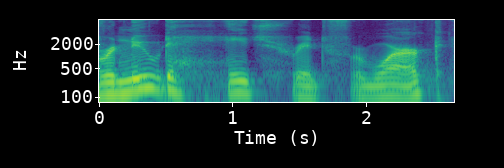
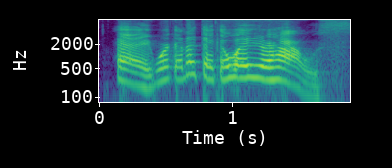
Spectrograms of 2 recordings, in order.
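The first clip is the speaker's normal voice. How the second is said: put-on horrible high mid-Atlantic accent; 3 dB louder than usual. Mocking the claim about communists, voicing them in a horrible mid-Atlantic accent. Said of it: "That was a horrible mid-Atlantic accent".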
